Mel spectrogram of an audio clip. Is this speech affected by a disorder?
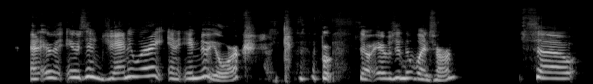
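Yes: Down syndrome; developmental disability, extra copy of 21st chromosome.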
